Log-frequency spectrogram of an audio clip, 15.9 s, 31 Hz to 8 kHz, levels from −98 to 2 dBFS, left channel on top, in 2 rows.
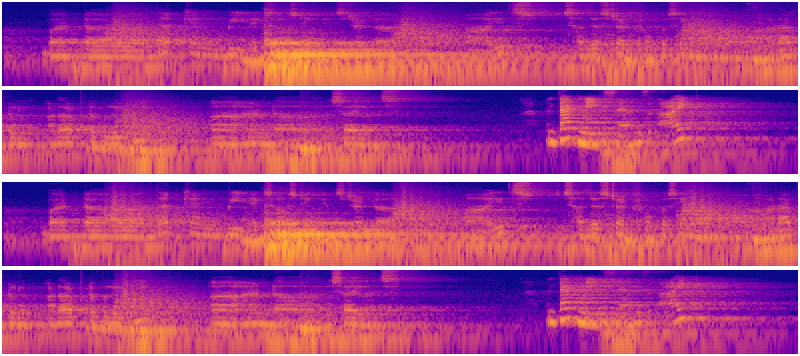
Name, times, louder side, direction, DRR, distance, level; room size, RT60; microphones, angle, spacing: voice 1, 0.4-4.0 4.6-5.3 5.6-9.5 10.0-12.0, right 1 dB, 25° right, 3 dB, 2.2 m, -35 dB
sound 1, 0.6-1.4 2.2-4.9 5.6-11.8 12.1-12.2 13.9-14.3, equal, 10° right, 1.6 m, -35 dB
sound 2, 1.0-2.1 3.9-5.0 6.7-7.9 9.1-10.2, right 2 dB, 75° right, 2.8 m, -40 dB
sound 3, 2.6-7.1, left 1 dB, 65° left, 6.0 m, -26 dB
voice 2, 13.4-14.9, left 3 dB, 50° left, 5 dB, 1.8 m, -27 dB
29.0 x 28.5 x 6.2 m, 2.4 s
head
